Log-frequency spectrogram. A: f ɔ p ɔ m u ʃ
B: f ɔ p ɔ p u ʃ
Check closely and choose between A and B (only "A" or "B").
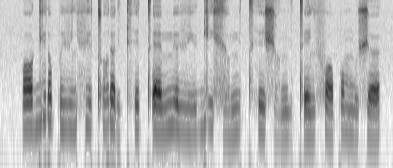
A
